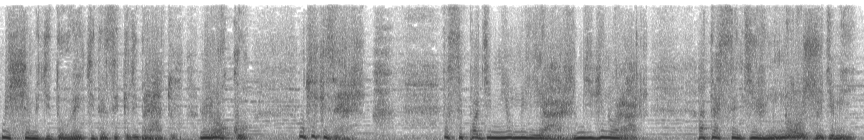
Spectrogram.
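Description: Lecherous governor: insistent, theatrical, gravelly voice, dull radio drama audio with music bed. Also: male voice, on the high side, expressive, a little slow, a little mellow. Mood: pleading, menacing. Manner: smooth-talking, insistent, theatrical. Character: lecherous, opportunistic Roman governor. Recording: muffled lo-fi, music underneath.

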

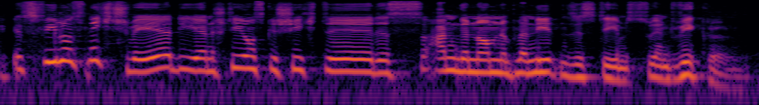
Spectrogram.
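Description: A man's voice: high-pitched, very animated, moderate pace. A man playing a zealous, self-assured professor of speculative science in a German radio drama, lecturing in a pedantic, insistent way. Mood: eager lecturing.

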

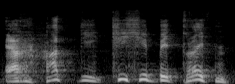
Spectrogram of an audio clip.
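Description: An actor playing a self-important restaurant owner in a radio drama, florid and ceremonious, with an unctuous, sinister charm. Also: male voice, on the high side, expressive, takes it slowly. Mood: mock solemn, sinister. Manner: florid, ceremonious, repeats polite phrases. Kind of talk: German radio drama acting.

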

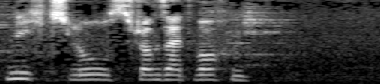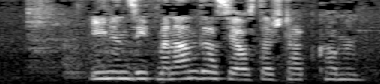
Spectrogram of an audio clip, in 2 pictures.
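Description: A woman's voice: mid-range voice, steady tone, measured pace, soft background music, close to an everyday voice. A young woman playing a bored but chatty country-inn waitress in a radio play, speaking in short, laconic sentences. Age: young adult.

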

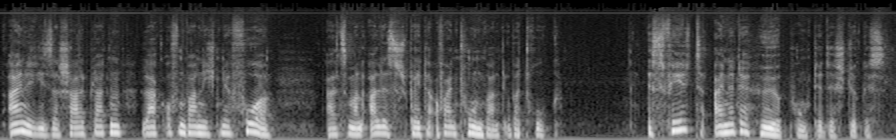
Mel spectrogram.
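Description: A man reading a scripted radio documentary in a measured, formal manner. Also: on the high side, mellow. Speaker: narrator of a radio feature.

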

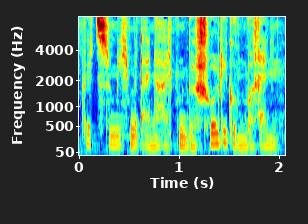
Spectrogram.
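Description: A woman's voice: rumbling low, quick pace. Defiant farm woman, bitter, guarded, radio drama, slight background noise. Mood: bitter, accusing. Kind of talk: literary radio drama acting.

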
